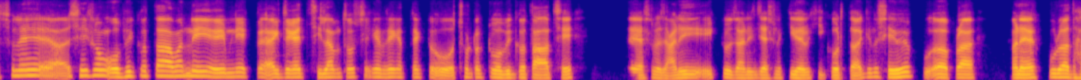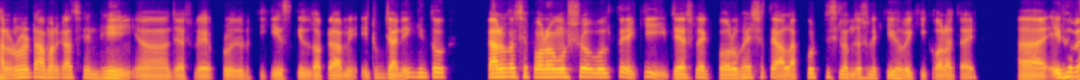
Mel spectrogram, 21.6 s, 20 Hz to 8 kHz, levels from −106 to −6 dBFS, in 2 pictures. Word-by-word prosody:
আসলে 200 Hz, 0 st, -3 dB, 0.3 s
আ -, -, -2 dB, 0.2 s
সেইসব 200 Hz, +1 st, 0 dB
অভিজ্ঞতা 180 Hz, +4 st, -2 dB
আমার 185 Hz, +1 st, 0 dB
নেই। 180 Hz, -1 st, +5 dB, 0.2 s
এমনি 150 Hz, +1 st, -2 dB
একটা 155 Hz, -, -8 dB
এক 135 Hz, -, +3 dB
জায়গায় 145 Hz, 0 st, +5 dB
ছিলাম 140 Hz, +1 st, 0 dB
তো -, -, -4 dB
সে -, -, -9 dB
ক্ষেন 150 Hz, -2 st, -1 dB
ক্ষেত্রে 140 Hz, 0 st, -6 dB
ও -, -, -4 dB
একটু 135 Hz, -, -7 dB, 0.3 s
ছোট 145 Hz, -, -6 dB
একটু 135 Hz, -, -11 dB
অভিজ্ঞতা 125 Hz, 0 st, -1 dB
আছে। 115 Hz, +1 st, -4 dB, 0.6 s
যে -, -, -8 dB
আসলে 115 Hz, 0 st, -4 dB
জানি 105 Hz, +5 st, +1 dB, 0.3 s
একটু 130 Hz, +2 st, -9 dB
জানি 115 Hz, 0 st, 0 dB
যে -, -, +3 dB
আসলে 120 Hz, +1 st, -9 dB
কিভাবে 115 Hz, -2 st, +2 dB
কি 115 Hz, -, -8 dB
করতে 110 Hz, -, -1 dB
হয়। 100 Hz, -, +1 dB
কিন্তু 155 Hz, +1 st, -5 dB
সেইভাবে 140 Hz, +5 st, +4 dB, 0.3 s
আ -, -, +8 dB
প্রায় 125 Hz, -1 st, +4 dB, 0.4 s
মানে 125 Hz, 0 st, +7 dB, 0.2 s
পুরা 140 Hz, 0 st, +3 dB
ধারণাটা 135 Hz, +5 st, +1 dB
আমার 135 Hz, 0 st, 0 dB
কাছে 130 Hz, +1 st, -2 dB, 0.2 s
নেই। 125 Hz, -3 st, +3 dB, 0.2 s
অ্যা -, -, -2 dB, 0.3 s
যে -, -, -6 dB
আসলে -, -, -8 dB, 0.2 s
প্রয়োজন 95 Hz, -1 st, -4 dB
কি, -, -, -16 dB
কি -, -, -3 dB
skill 100 Hz, -2 st, -5 dB
দরকার 105 Hz, +1 st, -1 dB
আমি 100 Hz, -, -3 dB
এইটুক 130 Hz, -2 st, -9 dB
জানি। 105 Hz, -4 st, +2 dB
কিন্তু 150 Hz, +1 st, 0 dB, 0.5 s
কারো 145 Hz, +1 st, +10 dB
কাছে 160 Hz, +1 st, +1 dB
পরামর্শ 150 Hz, 0 st, +4 dB, 0.2 s
বলতে 150 Hz, 0 st, 0 dB, 0.2 s
কি 165 Hz, -, -4 dB, 0.2 s
যে -, -, 0 dB
আসলে 125 Hz, +2 st, -4 dB
এক 125 Hz, -, -15 dB
বড় 110 Hz, 0 st, +2 dB
ভাইয়ের 130 Hz, +1 st, -2 dB
সাথে 145 Hz, -, -5 dB
আলাপ 105 Hz, +4 st, 0 dB
করতেছিলাম 145 Hz, -4 st, -3 dB
যে -, -, -1 dB
আসলে 120 Hz, 0 st, -5 dB
কিভাবে 115 Hz, -3 st, 0 dB
কি -, -, -8 dB
করা -, -, +1 dB
যায়। -, -, -2 dB, 0.5 s
অ্যা 105 Hz, -, +1 dB, 0.3 s
এইভাবে 160 Hz, +5 st, +4 dB
135 Hz, 210 wpm, -24 LUFS, 115-150 Hz, 0.6 s, কারো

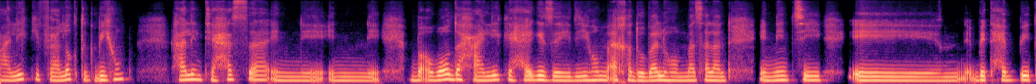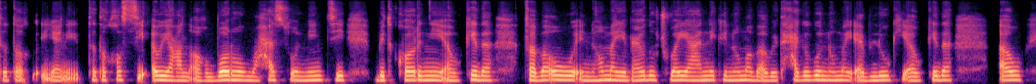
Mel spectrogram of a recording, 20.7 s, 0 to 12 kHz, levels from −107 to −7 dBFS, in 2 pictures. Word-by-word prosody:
عليكِ 190 Hz, +7 st, -2 dB
في 185 Hz, -4 st, -6 dB
علاقتِك 170 Hz, 0 st, -2 dB
بيهم؟ 185 Hz, +5 st, 0 dB, 0.5 s
هل 180 Hz, +2 st, +2 dB
أنتِ 185 Hz, -3 st, -1 dB
حاسّة 180 Hz, +1 st, -2 dB
إن 155 Hz, -1 st, -4 dB, 0.3 s
إن 150 Hz, -1 st, -4 dB, 0.3 s
بقى 165 Hz, -1 st, +1 dB
واضح 190 Hz, +2 st, +3 dB
عليكِ 180 Hz, +3 st, 0 dB
حاجة 175 Hz, +2 st, +2 dB
زي 160 Hz, -2 st, +1 dB
دي؟ 160 Hz, +2 st, 0 dB
هم 170 Hz, +1 st, +1 dB
أخدوا 160 Hz, -2 st, 0 dB
بالهم 160 Hz, 0 st, +2 dB
مثلًا 160 Hz, -1 st, 0 dB, 0.3 s
إن 155 Hz, +1 st, 0 dB
أنتِ 175 Hz, 0 st, -1 dB, 0.5 s
آآ 155 Hz, -2 st, +1 dB
بتحبي 170 Hz, 0 st, +2 dB
تت 165 Hz, -, -3 dB
يعني -, -, -2 dB
تَتَقصِّي 170 Hz, +1 st, -2 dB
أوي 175 Hz, 0 st, +6 dB
عن 155 Hz, -1 st, -2 dB
أخبارهم، 165 Hz, +2 st, +4 dB
وحسّوا 170 Hz, +3 st, -2 dB
إن 165 Hz, 0 st, -1 dB
أنتِ 170 Hz, +1 st, -1 dB, 0.4 s
بتقارني 175 Hz, 0 st, +2 dB
أو 155 Hz, -, -1 dB
كده، 170 Hz, +1 st, +2 dB, 0.3 s
فبقوا 175 Hz, +1 st, +3 dB
إن 160 Hz, -1 st, -1 dB
هم 175 Hz, +2 st, +2 dB
يبعدوا 170 Hz, +1 st, +1 dB
شوية 170 Hz, 0 st, +2 dB
عنِّك، 170 Hz, +2 st, -1 dB
إن 170 Hz, -1 st, 0 dB
هم 170 Hz, 0 st, 0 dB
بقوا 160 Hz, -, -1 dB
بيتحججوا 165 Hz, +3 st, 0 dB
إن 170 Hz, -1 st, 0 dB
همّ 170 Hz, +1 st, -1 dB
يقابلوكِ 165 Hz, +2 st, -1 dB
أو 155 Hz, 0 st, 0 dB
كده، 175 Hz, +3 st, -1 dB, 0.5 s
أو 175 Hz, 0 st, +2 dB
170 Hz, 150 wpm, -23 LUFS, 160-175 Hz, 0.5 s, أوي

